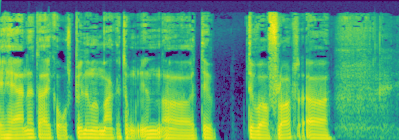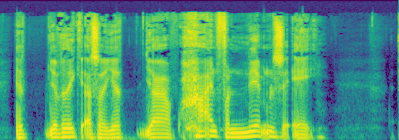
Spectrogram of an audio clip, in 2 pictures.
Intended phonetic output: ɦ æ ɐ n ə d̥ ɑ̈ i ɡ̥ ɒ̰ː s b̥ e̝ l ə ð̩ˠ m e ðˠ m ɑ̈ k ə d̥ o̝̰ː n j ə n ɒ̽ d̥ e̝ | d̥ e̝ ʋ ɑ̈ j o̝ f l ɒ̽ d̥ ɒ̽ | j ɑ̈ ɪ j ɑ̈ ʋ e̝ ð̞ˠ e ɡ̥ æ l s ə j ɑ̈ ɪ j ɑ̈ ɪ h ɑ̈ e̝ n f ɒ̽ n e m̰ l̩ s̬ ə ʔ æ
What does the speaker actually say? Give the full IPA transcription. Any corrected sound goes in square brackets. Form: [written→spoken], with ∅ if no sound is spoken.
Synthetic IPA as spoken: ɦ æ ɐ n ə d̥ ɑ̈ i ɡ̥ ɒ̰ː s b̥ e̝ l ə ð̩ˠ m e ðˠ m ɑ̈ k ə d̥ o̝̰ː n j ə n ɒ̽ d̥ e̝ | d̥ e̝ ʋ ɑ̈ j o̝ f l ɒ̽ d̥ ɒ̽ | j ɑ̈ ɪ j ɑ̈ ʋ e̝ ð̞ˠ e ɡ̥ æ l s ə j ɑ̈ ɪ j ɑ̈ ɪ h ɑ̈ e̝ n f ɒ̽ n e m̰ l̩ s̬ ə ʔ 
